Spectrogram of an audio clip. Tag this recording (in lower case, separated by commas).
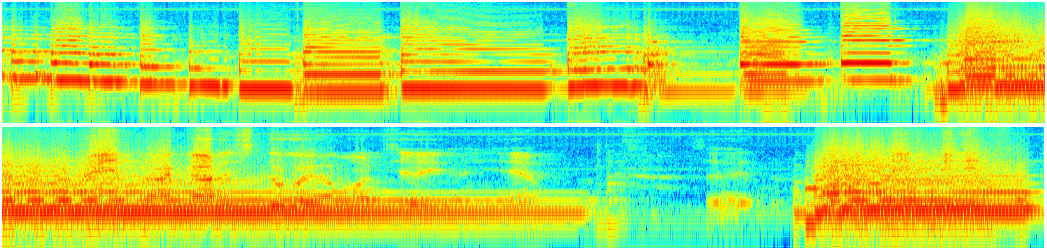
speech, plucked string instrument, musical instrument, guitar, inside a small room, music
